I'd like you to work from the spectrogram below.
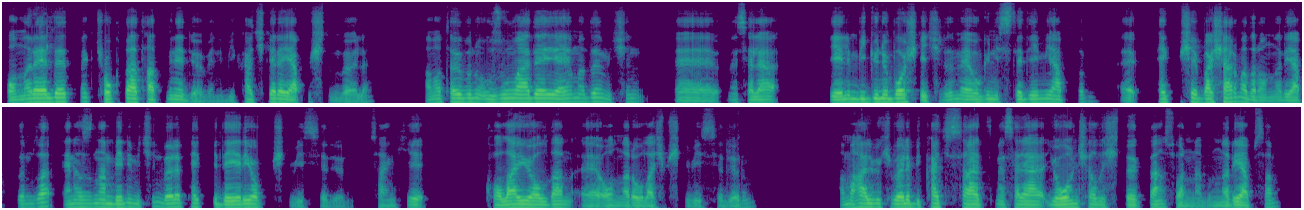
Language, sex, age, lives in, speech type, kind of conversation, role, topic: Turkish, male, 20-24, Poland, conversation, advice, user, Motivasyonum düştüğünde ne yapabilirim ve alternatif planları nasıl oluşturabilirim?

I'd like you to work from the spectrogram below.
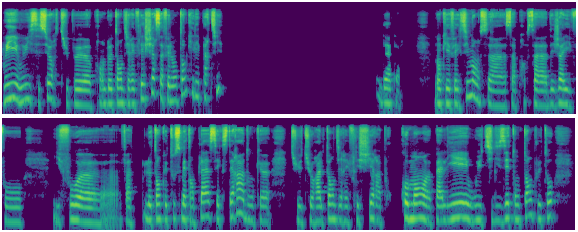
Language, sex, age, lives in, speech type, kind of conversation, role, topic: French, female, 30-34, France, conversation, advice, advisor, Comment gérer le sentiment d’inutilité lorsque vos enfants quittent la maison ?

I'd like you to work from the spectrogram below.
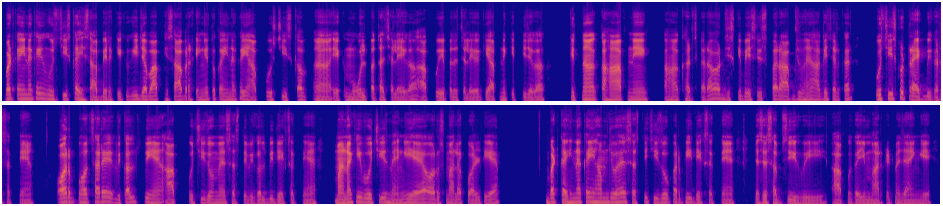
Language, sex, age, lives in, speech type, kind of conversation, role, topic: Hindi, male, 20-24, India, conversation, advice, advisor, मैं खरीदारी के लिए सही बजट कैसे बनाऊँ?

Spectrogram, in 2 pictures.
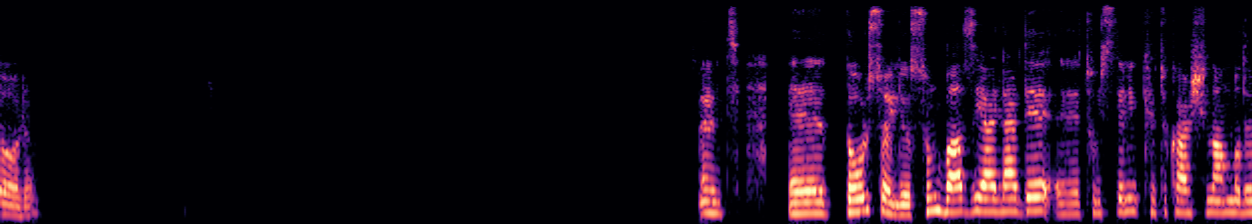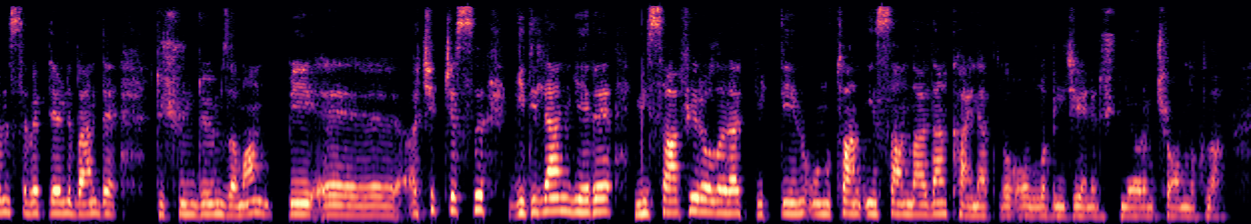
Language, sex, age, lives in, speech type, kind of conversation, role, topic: Turkish, female, 30-34, Portugal, conversation, unstructured, none, Turistlerin bazı yerlerde neden kötü karşılandığını hiç düşündün mü?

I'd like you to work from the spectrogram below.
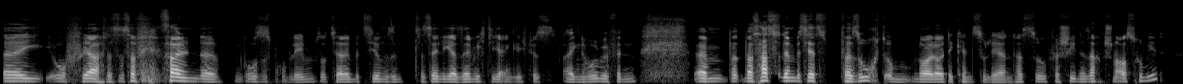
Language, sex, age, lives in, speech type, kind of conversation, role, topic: German, male, 30-34, Germany, conversation, advice, advisor, Wie kann ich nach einem Umzug neue Freunde finden?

